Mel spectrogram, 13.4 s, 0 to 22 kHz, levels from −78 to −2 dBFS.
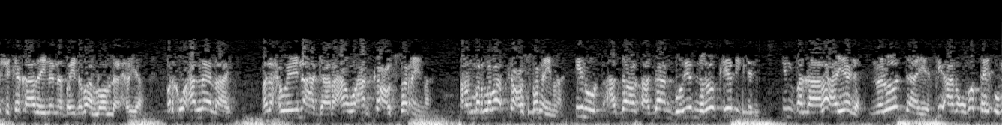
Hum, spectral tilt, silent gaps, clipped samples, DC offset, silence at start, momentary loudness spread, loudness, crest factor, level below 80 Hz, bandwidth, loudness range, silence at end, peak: none; -6.5 dB/octave; none; under 0.1%; under 0.1%; 0 s; 6 LU; -13 LUFS; 12 dB; -20 dBFS; 6.2 kHz; 1 LU; 0 s; 0 dBFS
